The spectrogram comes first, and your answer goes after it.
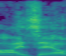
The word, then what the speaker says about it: Isaiah: Isaiah, that's how you say it's my fault. Oh, Isaiah.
